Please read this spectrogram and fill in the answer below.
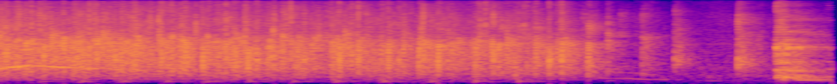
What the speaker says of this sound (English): I'd like to give yourselves a round of applause for that.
